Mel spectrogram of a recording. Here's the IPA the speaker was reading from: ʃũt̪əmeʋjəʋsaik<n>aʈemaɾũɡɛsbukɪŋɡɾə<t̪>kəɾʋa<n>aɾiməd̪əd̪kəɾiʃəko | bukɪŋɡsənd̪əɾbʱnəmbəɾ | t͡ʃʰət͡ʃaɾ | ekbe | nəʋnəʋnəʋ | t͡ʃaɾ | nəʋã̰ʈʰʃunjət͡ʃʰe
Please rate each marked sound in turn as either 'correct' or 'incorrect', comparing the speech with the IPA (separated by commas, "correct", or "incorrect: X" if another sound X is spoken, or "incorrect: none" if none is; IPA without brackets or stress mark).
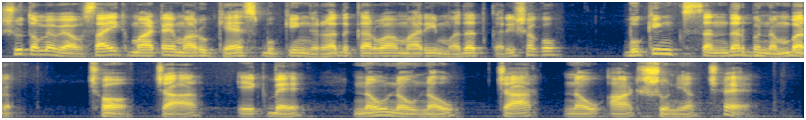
incorrect: m, incorrect: d̪, incorrect: m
